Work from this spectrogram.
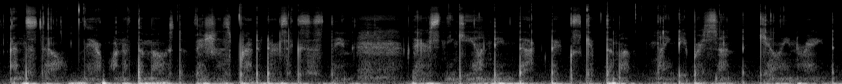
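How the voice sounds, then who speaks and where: A young adult woman giving whispered ASMR narration, cupping her hand and whispering very close to the mic without voicing. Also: low-quality recording. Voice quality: unvoiced whisper. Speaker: ASMR host. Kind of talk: whispered ASMR, reading fun facts. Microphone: extreme close-up mic.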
